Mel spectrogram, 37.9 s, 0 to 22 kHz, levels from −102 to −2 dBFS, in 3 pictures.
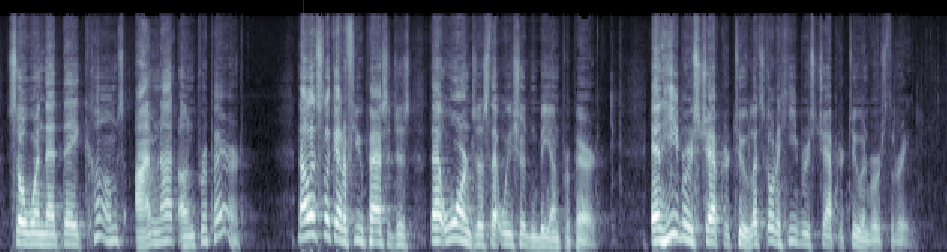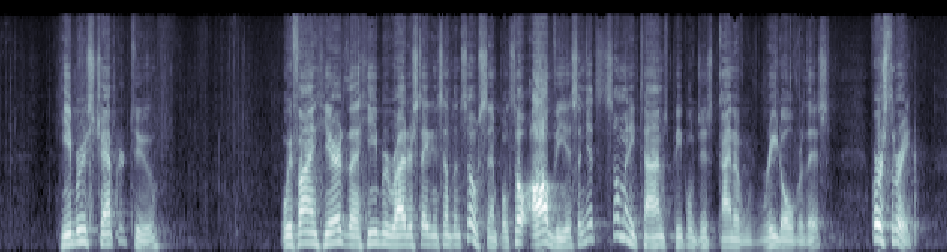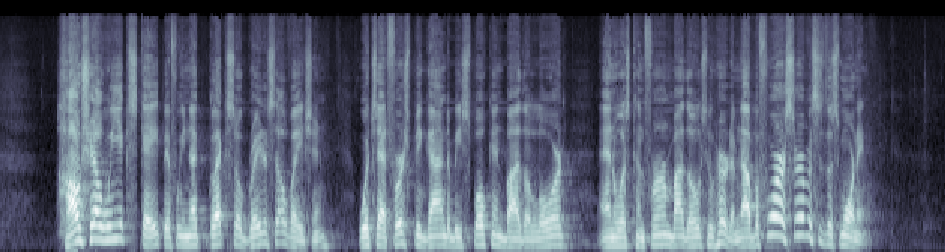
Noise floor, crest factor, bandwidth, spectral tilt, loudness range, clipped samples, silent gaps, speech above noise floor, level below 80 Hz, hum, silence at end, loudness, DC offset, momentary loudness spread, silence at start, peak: -65 dBFS; 16 dB; 17 kHz; -5 dB/octave; 7 LU; under 0.1%; none; 49 dB; -64 dBFS; none; 1.05 s; -16 LUFS; under 0.1%; 14 LU; 0.15 s; 0 dBFS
